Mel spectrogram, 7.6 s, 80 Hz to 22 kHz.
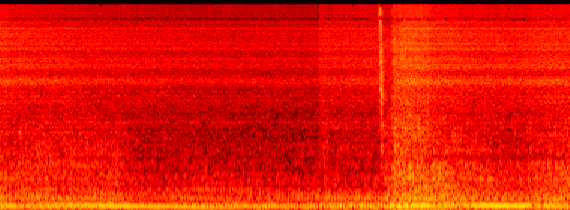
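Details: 1994 BMW 525 E34 Touring inline-six, revived after sitting 10 years, just converted to a 5-speed ZF manual: steady, even idle, clean blip and smooth return, no knocks, misses or ticks; runs healthy.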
